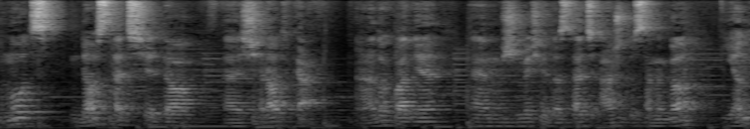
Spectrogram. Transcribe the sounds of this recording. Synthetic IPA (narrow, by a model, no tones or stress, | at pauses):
mut̪s | d̪ɔst̪at͡ɕɕɛd̪ɔɕɾɔt̪ka̰ | a̰d̪ɔkwad̪ɲɛmuɕimɘɕɛd̪ɔst̪at͡ɕa̰ʐd̪ɔsamɛɡɔiɔn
